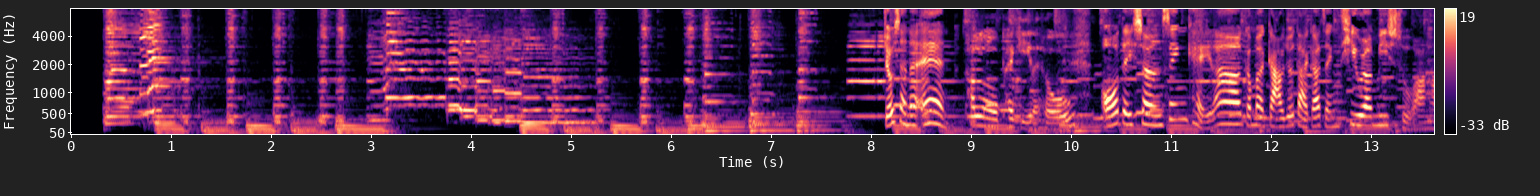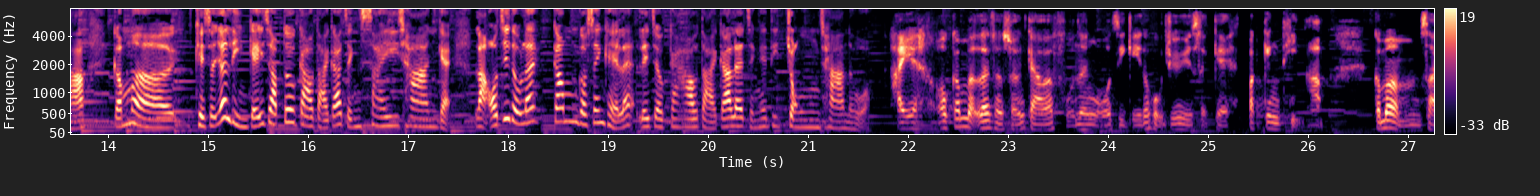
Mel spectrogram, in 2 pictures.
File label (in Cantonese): cantonese; 【氣炸鍋+油煙機】自家整北京填鴨 超簡易風乾食譜; 好煮意; SBS Chinese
